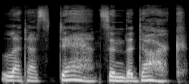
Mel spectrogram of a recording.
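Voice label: level up, English; cookie run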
